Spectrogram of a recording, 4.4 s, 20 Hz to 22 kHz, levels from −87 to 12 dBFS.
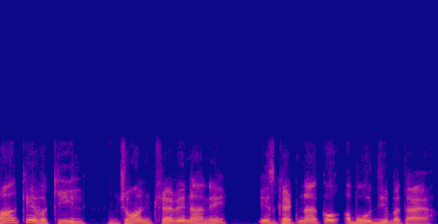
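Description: From start to finish the speech carries Opus voice compression damage, and it's easy to hear. Nothing comes through above about 8.4 kHz, so the top end is gone and everything sounds a bit muffled. The SILK linear-prediction coder is approximating the excitation only roughly, which gives the voice a hoarse, slightly robotic edge. All of that fits a wideband SILK setup at a low bitrate, somewhere around 12 kbps.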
